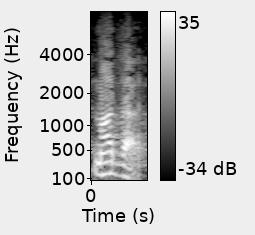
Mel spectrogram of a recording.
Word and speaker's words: Madhva: But Madhva, two syllables, bus.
